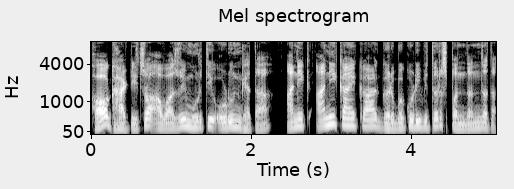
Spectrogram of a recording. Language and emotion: Goan Konkani, neutral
